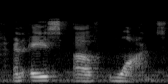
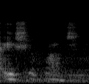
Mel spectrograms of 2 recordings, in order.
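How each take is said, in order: First: Said in the usual way. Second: "Ace of Wands" slurred softly, S sounds turned to SH; slushy mispronunciation. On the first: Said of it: "I don't know why I just". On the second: Shown as a demonstration. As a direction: say "Ace of Wands" as roughly "Aysh of Wansh", quietly. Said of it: "saying it like that".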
